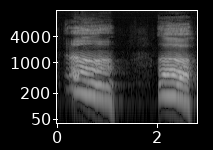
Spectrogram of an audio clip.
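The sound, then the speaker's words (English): Two drawn-out vocal groans, a person imitating the sound of struggling to get up in the morning. Each is a strained, voiced moan of about a second, separated by a short pause. “You get older, you groan even more. You go to get up in the morning,”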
